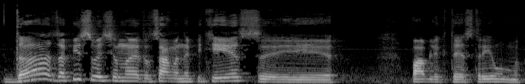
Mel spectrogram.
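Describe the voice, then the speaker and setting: A man's voice: medium pitch, unhurried, a bit bright, slight background noise. A man in a casual chat, explaining things and acting out short quotes. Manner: chatty, acts out quotes.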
